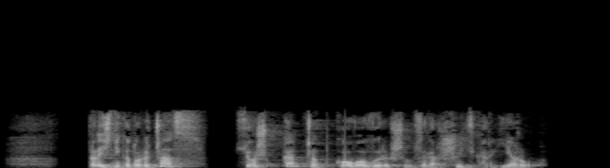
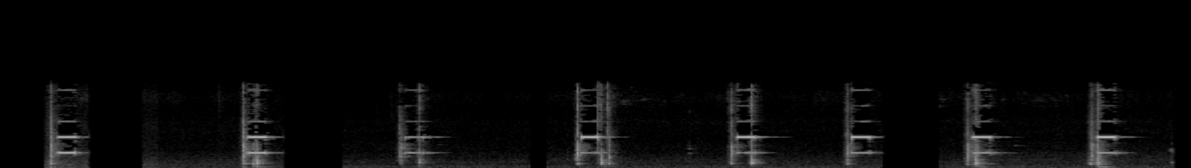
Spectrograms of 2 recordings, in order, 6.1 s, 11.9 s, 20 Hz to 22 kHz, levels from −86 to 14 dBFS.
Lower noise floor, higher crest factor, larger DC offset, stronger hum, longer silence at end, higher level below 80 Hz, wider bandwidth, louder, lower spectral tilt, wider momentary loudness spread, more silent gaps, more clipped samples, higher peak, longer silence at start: second, -44 dBFS vs under -90 dBFS; about the same, 18 dB vs 22 dB; neither; neither; about the same, 0.7 s vs 0.7 s; first, -56 dBFS vs -74 dBFS; second, 8 kHz vs 11.5 kHz; about the same, -18 LUFS vs -18 LUFS; first, -4 dB/octave vs 1.5 dB/octave; second, 11 LU vs 21 LU; first, 0.67-0.88 s, 2.13-2.35 s vs none; neither; about the same, -2 dBFS vs -4 dBFS; second, 0.2 s vs 0.5 s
